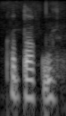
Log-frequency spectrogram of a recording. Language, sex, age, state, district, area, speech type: Santali, female, 18-30, Jharkhand, Pakur, rural, spontaneous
